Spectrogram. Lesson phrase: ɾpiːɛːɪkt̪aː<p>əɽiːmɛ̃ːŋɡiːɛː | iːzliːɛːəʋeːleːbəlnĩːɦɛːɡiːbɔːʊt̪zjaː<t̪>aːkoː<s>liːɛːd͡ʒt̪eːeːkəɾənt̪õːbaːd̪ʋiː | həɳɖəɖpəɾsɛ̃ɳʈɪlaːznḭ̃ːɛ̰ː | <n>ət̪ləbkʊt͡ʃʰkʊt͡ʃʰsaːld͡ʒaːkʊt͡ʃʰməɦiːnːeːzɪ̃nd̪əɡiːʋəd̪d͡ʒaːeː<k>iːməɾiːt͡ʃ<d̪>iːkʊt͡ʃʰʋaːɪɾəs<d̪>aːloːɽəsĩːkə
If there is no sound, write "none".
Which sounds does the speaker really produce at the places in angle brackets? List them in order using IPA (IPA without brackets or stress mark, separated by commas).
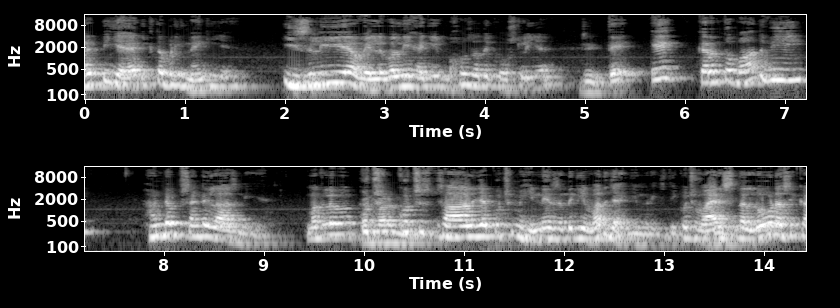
b, d̪, s, m, ɡ, d̪, d̪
